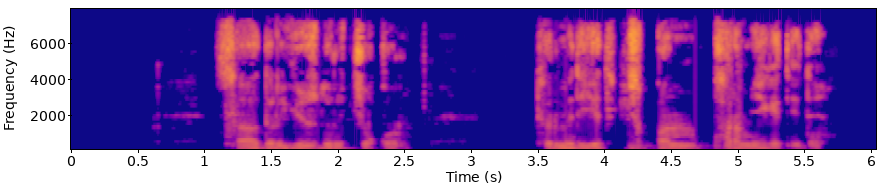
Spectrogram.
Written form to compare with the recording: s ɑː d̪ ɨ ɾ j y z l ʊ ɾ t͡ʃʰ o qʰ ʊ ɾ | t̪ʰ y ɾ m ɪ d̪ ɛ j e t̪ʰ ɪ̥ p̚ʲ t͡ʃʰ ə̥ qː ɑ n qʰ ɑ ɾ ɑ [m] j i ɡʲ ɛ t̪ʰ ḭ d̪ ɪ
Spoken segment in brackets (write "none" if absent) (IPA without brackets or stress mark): m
